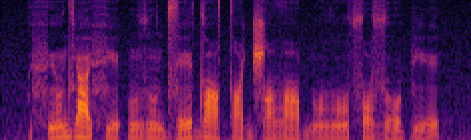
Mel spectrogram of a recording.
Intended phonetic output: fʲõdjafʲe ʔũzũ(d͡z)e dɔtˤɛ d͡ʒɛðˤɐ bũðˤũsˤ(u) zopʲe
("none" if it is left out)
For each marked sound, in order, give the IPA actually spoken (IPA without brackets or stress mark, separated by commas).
d͡z, u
